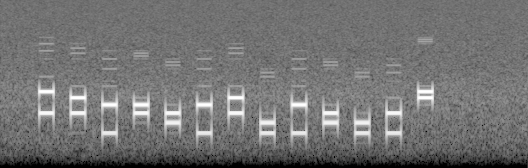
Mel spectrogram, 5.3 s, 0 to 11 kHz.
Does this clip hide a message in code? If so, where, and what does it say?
Yes: multi-frequency trunk signalling (R1, as on North American trunks) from 0.4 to 4.3 s, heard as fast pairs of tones, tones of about 150 ms. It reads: KP 94634914312 ST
